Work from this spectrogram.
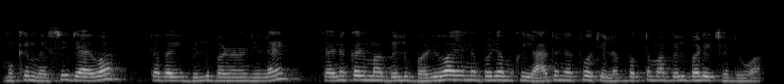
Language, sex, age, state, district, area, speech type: Sindhi, female, 60+, Gujarat, Kutch, urban, spontaneous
